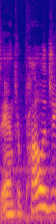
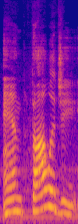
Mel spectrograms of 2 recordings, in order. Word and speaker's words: Anthology: lovely rose color is anthropology Yarns and let me say it properly anthrop no Anthology yarn coat volume three old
